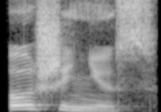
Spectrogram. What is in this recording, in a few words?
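"ӧшиньыс", Komi, female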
